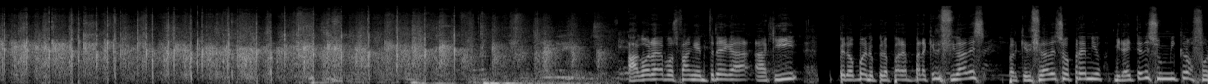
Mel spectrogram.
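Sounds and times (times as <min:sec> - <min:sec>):
audience applause: 0:00.0 - 0:06.2
speech: 0:06.3 - 0:12.0.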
